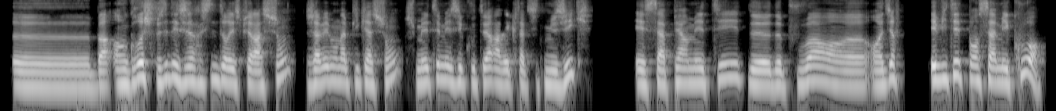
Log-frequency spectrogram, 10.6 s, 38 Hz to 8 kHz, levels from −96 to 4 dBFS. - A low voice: No, medium, 145 Hz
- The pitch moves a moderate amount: Yes, average, 3.6 semitones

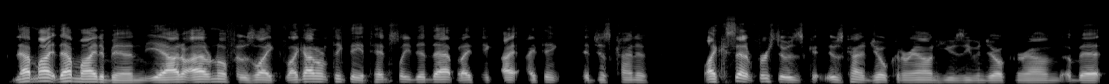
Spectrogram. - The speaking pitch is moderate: No, low, 110 Hz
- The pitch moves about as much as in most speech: Yes, average, 3.2 semitones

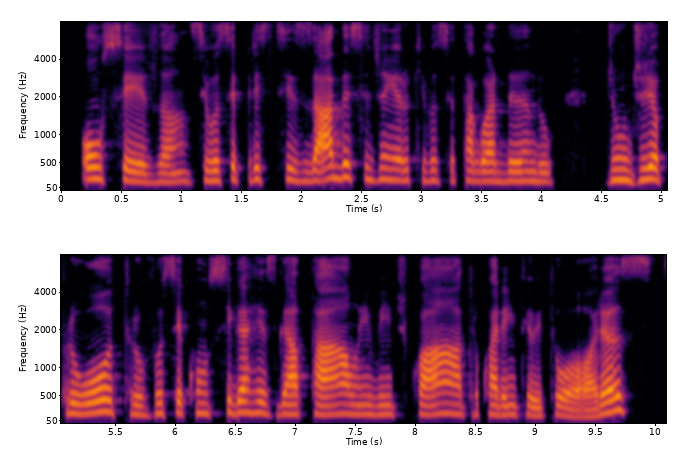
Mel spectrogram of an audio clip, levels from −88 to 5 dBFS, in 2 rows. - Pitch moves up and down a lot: No, average, 2.8 semitones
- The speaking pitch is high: No, medium, 175 Hz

